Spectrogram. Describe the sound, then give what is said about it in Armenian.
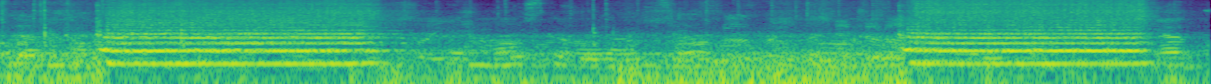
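An Armenian train sounds two long, steady horn blasts, with a low rumbling of the moving train filling the gap between them. “Ինչպես հետ դեպի ապագա Back to the Future արկածային ֆիլմում, հայկական գնացքներն այսօր ապագա էին տանում։ Գնում ենք ակադեմիական քաղաք։”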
